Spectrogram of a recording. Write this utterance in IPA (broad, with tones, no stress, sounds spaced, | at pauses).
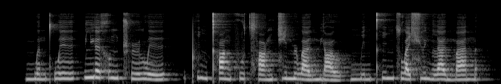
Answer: m w ə˨˩ n t̪ʰ w e˦ ɪ̯ | l j ɛ˥˨ x ɤ˦ ŋ ʈ͡ʂʰ ɻ̩˨˦ l w e˨˦ ɪ̯ | pʰ i˥˨ ŋ kʰ ɑ˥˨ ŋ f u˥˨ t͡sʰ ɑ˨˦ ŋ t͡ɕ i˦ n ɻ w a˨˦ ɪ̯ m j ɑ˨˩ ʊ̯ | m i˨˦ n t̪ʰ i˦ ŋ s w ä˨ ɕ y˥˨ n l a˥˨ ɪ̯ m a˦ n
